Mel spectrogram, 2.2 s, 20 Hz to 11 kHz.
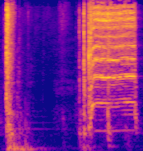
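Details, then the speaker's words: Mercedes G500 G-wagon door lock actuator after it was found unplugged and its wiring reconnected. A thunk, then about three-quarters of a second of harsh buzzing whir while locking. It works but sounds worn and will be replaced. "that is a terrible noise is that the auto lock all right it's terrible sound but but it works"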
